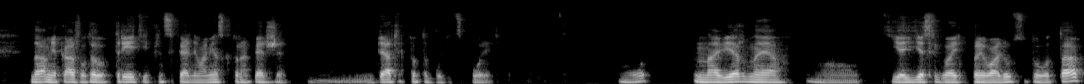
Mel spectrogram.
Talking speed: 145 wpm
